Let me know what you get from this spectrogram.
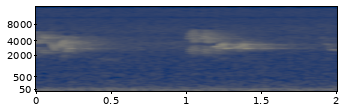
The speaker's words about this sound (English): Sounds kind of like a rubber toy. That is yellow-bellied sapsucker.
